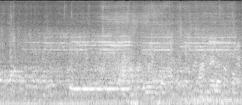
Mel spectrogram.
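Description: Busy street ambience: voices of passers-by talking over a low, steady rumble of auto-rickshaw traffic, with one held tone lasting about a second, starting a little over a second in.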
